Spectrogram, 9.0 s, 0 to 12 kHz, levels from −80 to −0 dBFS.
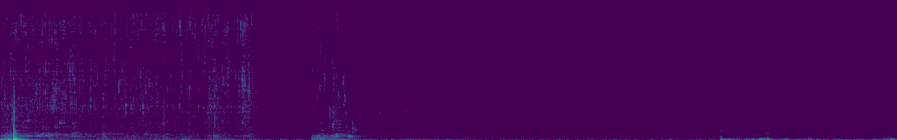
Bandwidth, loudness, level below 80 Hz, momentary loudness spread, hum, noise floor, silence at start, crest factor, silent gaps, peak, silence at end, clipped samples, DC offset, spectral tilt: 11.5 kHz; -48 LUFS; -46 dBFS; 14 LU; none; -74 dBFS; 0 s; 30 dB; none; -14 dBFS; 1.1 s; under 0.1%; under 0.1%; -6 dB/octave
